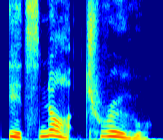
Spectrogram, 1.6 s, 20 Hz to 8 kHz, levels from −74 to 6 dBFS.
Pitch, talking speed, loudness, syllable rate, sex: 230 Hz, 110 wpm, -15 LUFS, 2.2 syllables/s, female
